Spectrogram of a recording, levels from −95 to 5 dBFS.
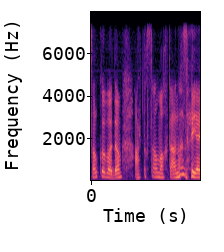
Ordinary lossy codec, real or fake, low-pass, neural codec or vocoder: none; real; 7.2 kHz; none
